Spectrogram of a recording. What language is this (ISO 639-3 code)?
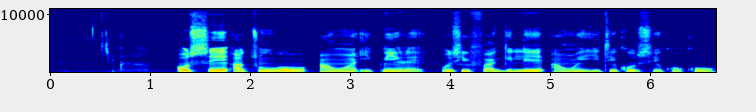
yor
